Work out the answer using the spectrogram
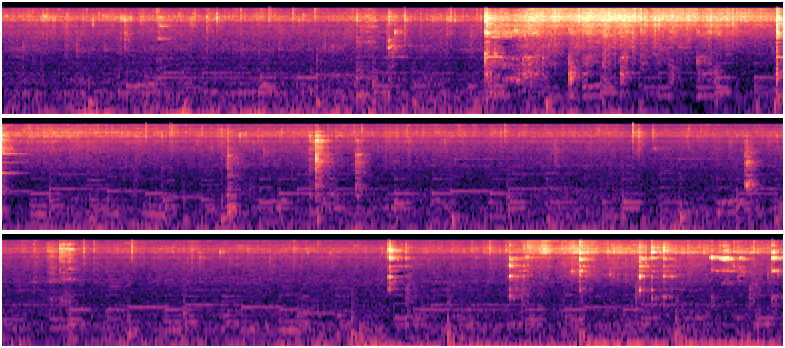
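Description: Minced garlic, shallots, ginger and scallion whites sizzling in hot oil in a wok, with a louder burst of hissing about four seconds in and a few sharp clicks of stirring. Near the end crumbled vegetarian mince goes into the wok and the frying grows louder.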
